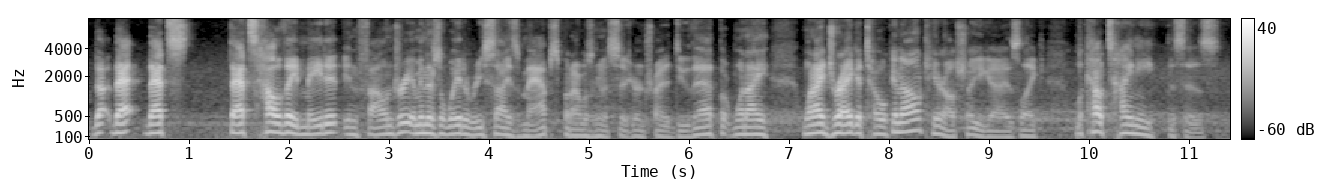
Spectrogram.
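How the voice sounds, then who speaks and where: A man's voice: medium pitch, a little fast, fairly bright tone, a little hiss or hum. A man serving as game master, talking loosely with lots of filler words. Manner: loose and chatty, full of "like" and "um" fillers. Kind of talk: running a tabletop game over a call.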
